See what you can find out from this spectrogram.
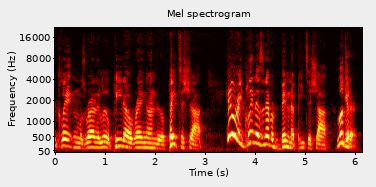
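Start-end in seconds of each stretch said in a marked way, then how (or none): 3.4-6.1 mock rant. Ranting mockery of Hillary.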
